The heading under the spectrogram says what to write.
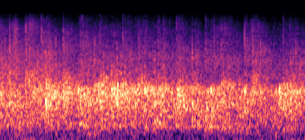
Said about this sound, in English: Hi, I'm going to pretend that was welcome applause for me. Just kidding. Just kidding.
